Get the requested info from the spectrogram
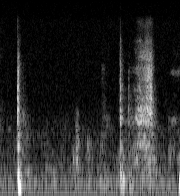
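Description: Near silence: room tone, with one faint click shortly after the start and a faint brief rustle near the end.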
